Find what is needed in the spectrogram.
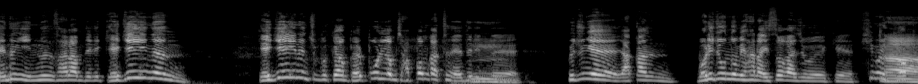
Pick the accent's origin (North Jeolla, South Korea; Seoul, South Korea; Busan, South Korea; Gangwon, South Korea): Busan, South Korea; 후대인 연배쯤 되는 사람들 중에 부산 출신들은 다 같을 거예요. 후대인 초중딩 시절 후대인 뭐 유치원 때부터 후대인 어릴 때는 부산 살았잖아요.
